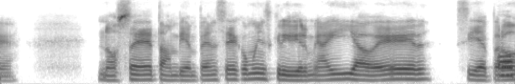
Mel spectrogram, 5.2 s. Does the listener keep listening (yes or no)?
no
